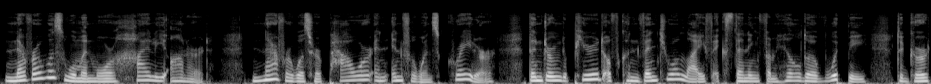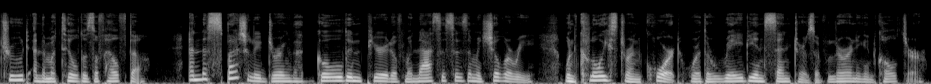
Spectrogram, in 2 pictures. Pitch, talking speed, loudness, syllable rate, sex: 155 Hz, 175 wpm, -18 LUFS, 5.7 syllables/s, female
